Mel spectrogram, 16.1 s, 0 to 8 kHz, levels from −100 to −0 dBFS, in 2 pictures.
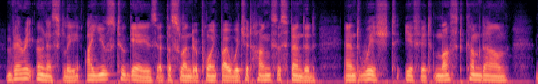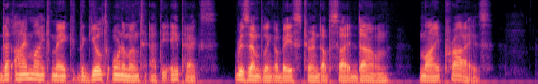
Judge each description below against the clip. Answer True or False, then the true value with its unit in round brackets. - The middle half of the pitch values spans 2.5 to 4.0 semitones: True (3.4 semitones)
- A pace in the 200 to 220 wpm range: False (150 wpm)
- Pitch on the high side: False (100 Hz)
